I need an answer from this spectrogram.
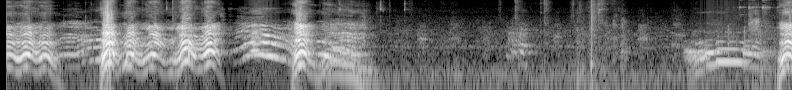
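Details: A dog that no one wants to play with gives wavering, howling whines in a run of rising and falling cries, broken by a sharp yip, then a quiet pause before the whining resumes.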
